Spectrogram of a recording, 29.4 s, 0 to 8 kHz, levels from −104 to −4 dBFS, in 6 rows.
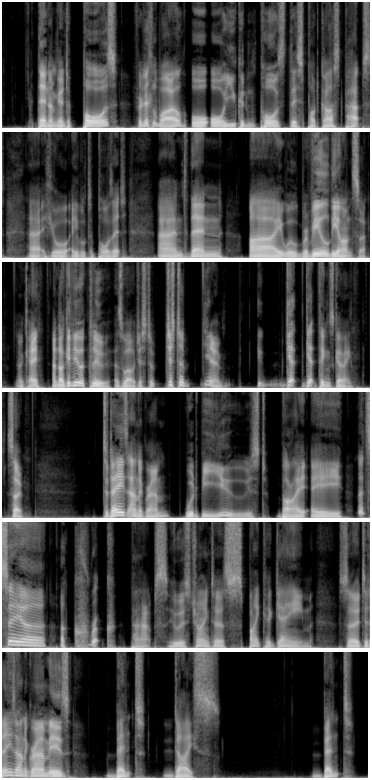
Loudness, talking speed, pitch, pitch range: -23 LUFS, 160 wpm, 105 Hz, 95-125 Hz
